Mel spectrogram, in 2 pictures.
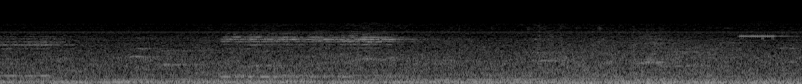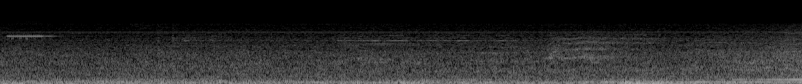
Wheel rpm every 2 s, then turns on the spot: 0, 0, 0, 0, 0, 0, 0, 0.
none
